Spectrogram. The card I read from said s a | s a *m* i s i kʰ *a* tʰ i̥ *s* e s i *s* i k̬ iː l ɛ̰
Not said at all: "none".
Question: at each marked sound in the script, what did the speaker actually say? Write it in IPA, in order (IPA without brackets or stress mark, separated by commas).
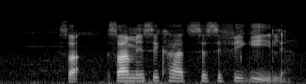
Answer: m, a, s, f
